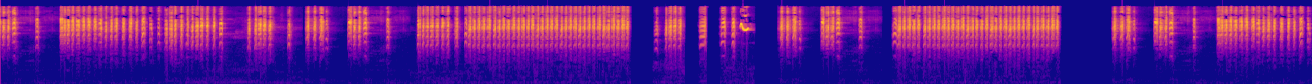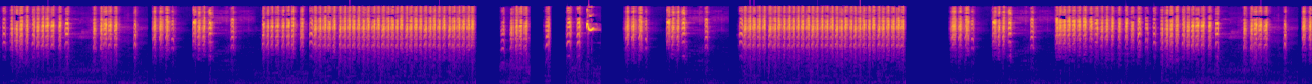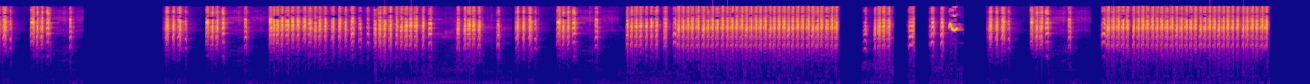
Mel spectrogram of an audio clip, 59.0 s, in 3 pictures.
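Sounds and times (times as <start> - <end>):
bird singing chattering song: 0.0 - 15.9, 16.7 - 33.3, 33.9 - 40.6, 41.8 - 58.4
short bird chirps: 0.0 - 15.9, 16.7 - 33.3, 41.8 - 58.4.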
